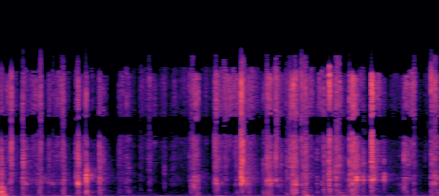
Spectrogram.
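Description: A hand-held deck of oracle cards being shuffled and handled: a run of quick, irregular light clicks and flicks of card on card.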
